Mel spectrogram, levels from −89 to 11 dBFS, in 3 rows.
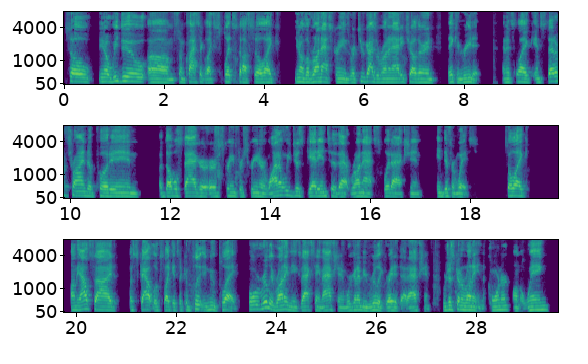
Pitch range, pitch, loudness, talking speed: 125-145 Hz, 135 Hz, -19 LUFS, 215 wpm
